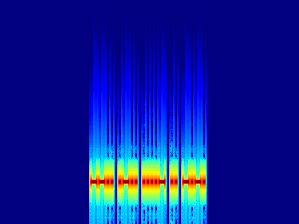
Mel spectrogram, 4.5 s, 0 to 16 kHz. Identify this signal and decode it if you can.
Morse code, heard as a keyed tone, about 40 wpm, 700 Hz. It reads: ZL4IC
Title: DXCC-100 Call Signs - 5 Characters - 40wpm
